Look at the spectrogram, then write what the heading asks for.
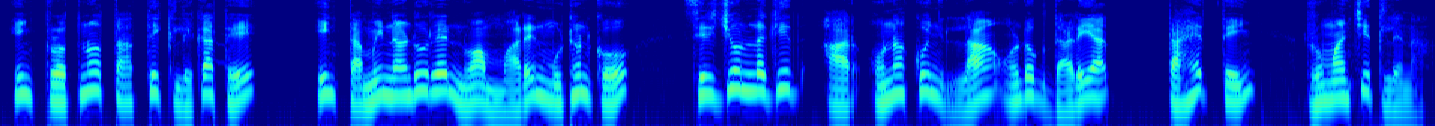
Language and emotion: Santali, happy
